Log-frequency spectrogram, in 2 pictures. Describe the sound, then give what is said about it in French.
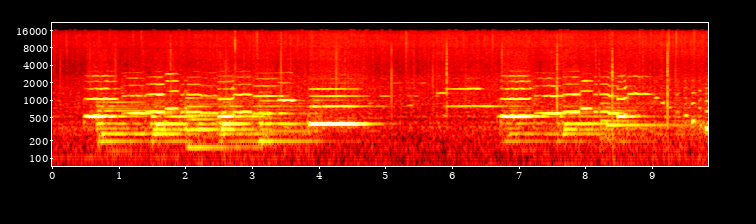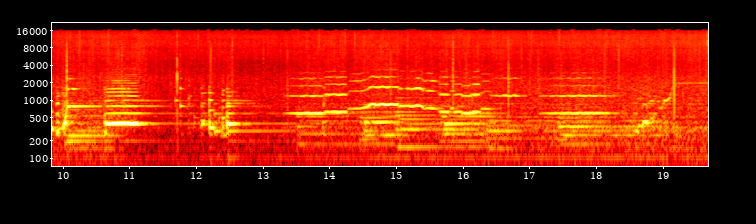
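A 1903 gramophone recording of Pablo de Sarasate playing solo on the Stradivarius violin that bears his name, a singing melody with wide vibrato and sustained notes, heard through a steady hiss and crackle of surface noise. “enregistrement historique de 1903, Pablo de Sarrazat lui-même sur le Stradivarius qui porte son nom”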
